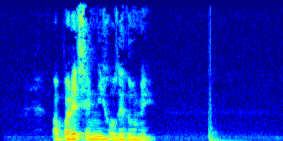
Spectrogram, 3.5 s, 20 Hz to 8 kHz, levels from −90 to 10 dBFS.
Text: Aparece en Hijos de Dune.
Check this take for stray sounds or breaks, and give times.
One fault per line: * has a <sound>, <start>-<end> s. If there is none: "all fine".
* has a thud, 2.6-3.2 s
